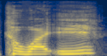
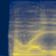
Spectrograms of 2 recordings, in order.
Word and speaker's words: Kauai: sale but why not buy me it's actually kawaii kawaii and I know that but it just sounds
